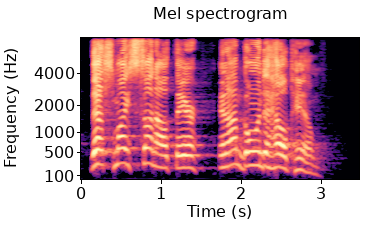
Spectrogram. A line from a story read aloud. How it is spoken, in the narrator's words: He simply yelled back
